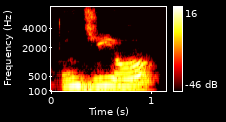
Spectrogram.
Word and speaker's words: indiozinho: Aí o outro é Indiozinho. E a sílaba tônica, índiozinho, é o zi.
